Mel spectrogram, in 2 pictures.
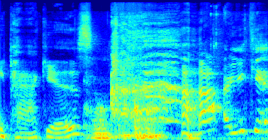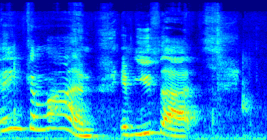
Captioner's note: laughs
